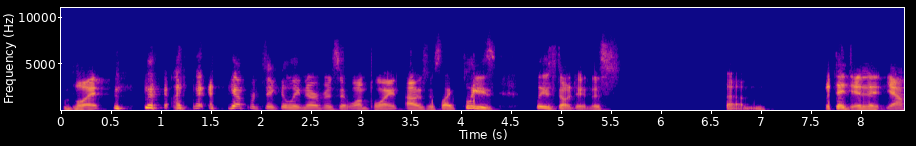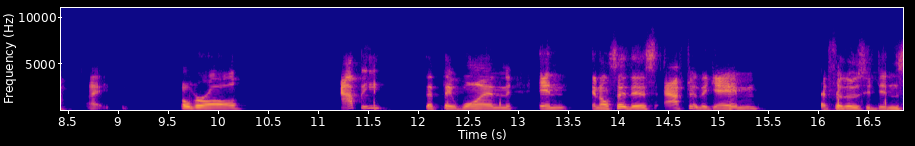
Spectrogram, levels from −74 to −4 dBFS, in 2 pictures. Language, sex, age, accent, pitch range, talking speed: English, male, 30-49, American, 115-145 Hz, 150 wpm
